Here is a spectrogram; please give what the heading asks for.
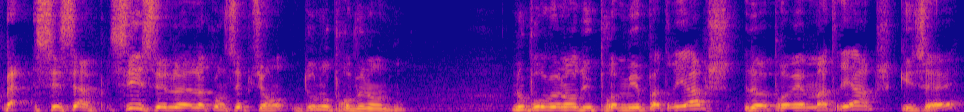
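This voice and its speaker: A man, a rabbi, giving an animated Torah lesson, often exclaiming and putting questions straight to the listener. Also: sits high, moderate pace, vocal fry. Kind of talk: lively spoken Torah lesson.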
